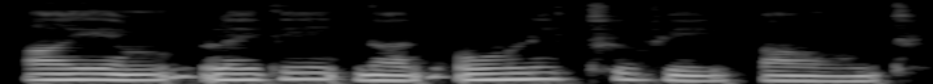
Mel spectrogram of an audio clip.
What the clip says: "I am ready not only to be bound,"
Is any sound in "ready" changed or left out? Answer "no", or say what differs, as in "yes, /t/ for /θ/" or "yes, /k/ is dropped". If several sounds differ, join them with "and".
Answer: yes, /l/ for /ɹ/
